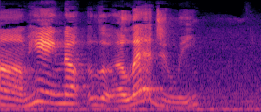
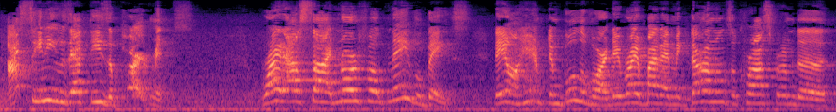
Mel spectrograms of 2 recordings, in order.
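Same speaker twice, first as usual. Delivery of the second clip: ordinary talk, nothing marked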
